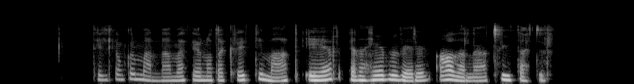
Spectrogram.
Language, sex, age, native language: Icelandic, female, 20-29, Icelandic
